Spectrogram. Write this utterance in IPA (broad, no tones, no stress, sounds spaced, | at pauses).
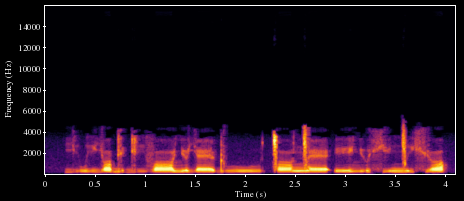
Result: j i w iː j ɒ ɡ e ɡ iː v ɒː lʲ ɒ j æː ɖ uː w uː ǀ ɒː ŋ͡ǀ æː ʔ eː lʲ o xʲ e ŋ͡ǀ i xʲ ɒ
